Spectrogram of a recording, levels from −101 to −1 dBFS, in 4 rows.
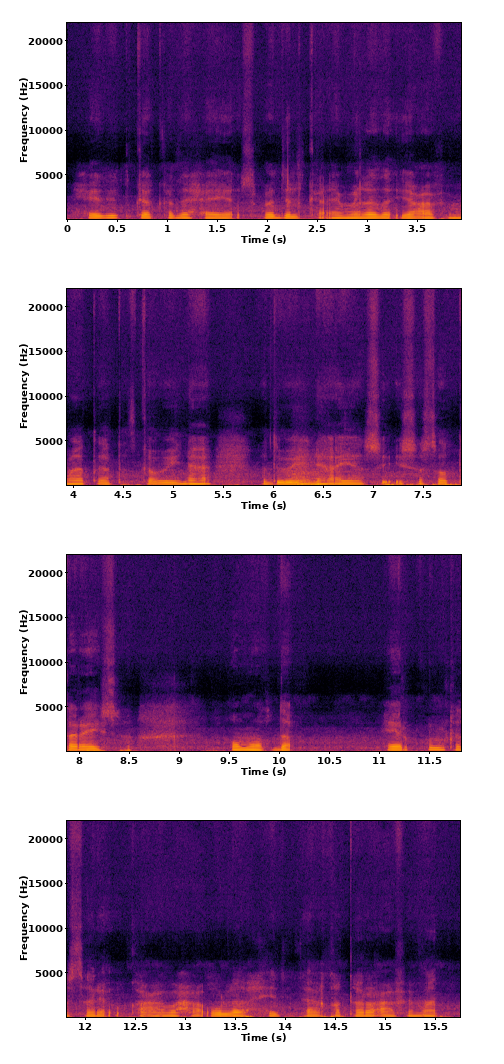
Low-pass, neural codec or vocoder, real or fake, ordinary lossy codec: none; vocoder, 44.1 kHz, 128 mel bands, Pupu-Vocoder; fake; none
